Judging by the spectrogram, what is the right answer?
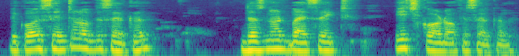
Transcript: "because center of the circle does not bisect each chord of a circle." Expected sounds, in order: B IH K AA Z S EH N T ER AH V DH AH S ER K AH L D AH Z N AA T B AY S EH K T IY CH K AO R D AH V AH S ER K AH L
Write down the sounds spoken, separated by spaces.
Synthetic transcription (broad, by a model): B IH K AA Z S EH N T ER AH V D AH S ER K AH L D AH Z N AA T B AY S EH K T IY CH K AO R D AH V AH S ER K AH L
